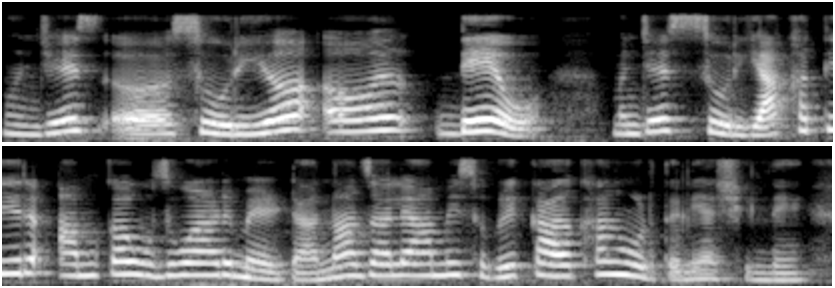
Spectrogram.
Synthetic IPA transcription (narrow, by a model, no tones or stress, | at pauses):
m̤əɳd͡ʑesuɾjə | d̪eʋ | m̤əɳd͡zesuɾjakʰat̪iːɾamkaud͡zʋaɽmɛɭʈanad͡zaljaːmiːsəɡɭiːkaɭkʰãuɽt̪lĩaɕilːẽ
